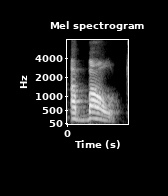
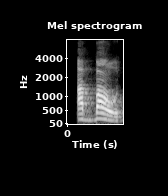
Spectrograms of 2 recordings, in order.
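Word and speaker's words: about: sound apply হইছে তারপরে দেখেন এই শব্দটা হচ্ছেন এবাউট আবাউট এরকম এবাউট যেহেতু এটার হচ্ছেন এই বাউট এরকমও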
